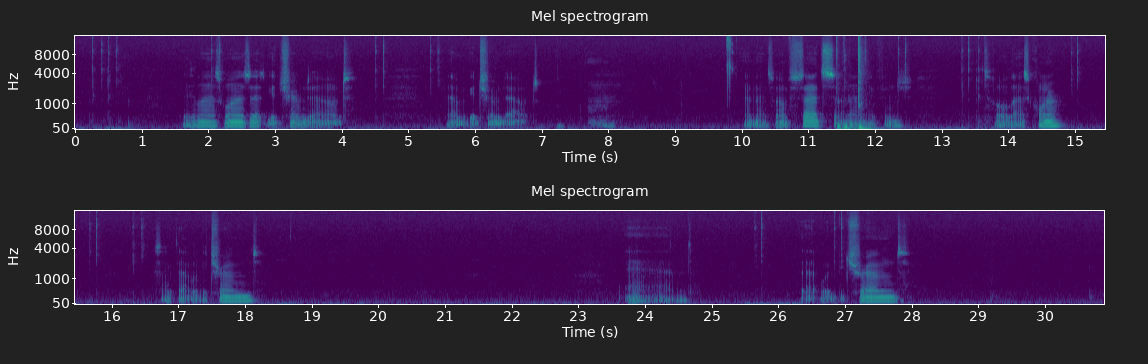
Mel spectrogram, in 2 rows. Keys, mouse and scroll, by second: 6.7 Escape, 10.9-11.8 typing.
